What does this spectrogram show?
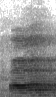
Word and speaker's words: hour: Some words begin with a silent H.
